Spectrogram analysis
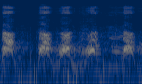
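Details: Boston Terrier named Baybee giving a rapid run of five short yappy barks, roughly one every third of a second, with a soft whimpering tone between them.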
